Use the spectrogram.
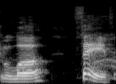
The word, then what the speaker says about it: Lefebvre: It's kind of like he's like Lefebvre, F-A-V-E. It's easy as that.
